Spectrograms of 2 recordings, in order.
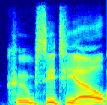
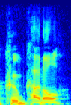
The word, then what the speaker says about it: kubectl: and copy and paste this Kubb CTL or Kubb huddle depending on how you like to pronounce it coop huddle create - F and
